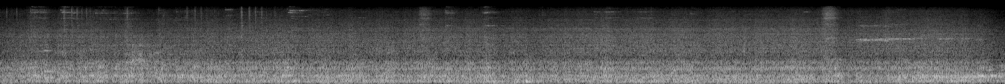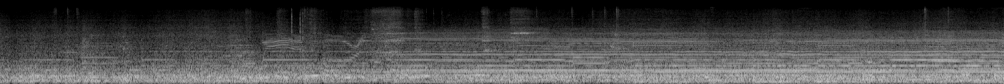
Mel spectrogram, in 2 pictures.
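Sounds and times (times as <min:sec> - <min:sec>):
subway train rumble and rattle: 0:00.0 - 0:20.0
high wheel squeal: 0:08.6 - 0:09.8.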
